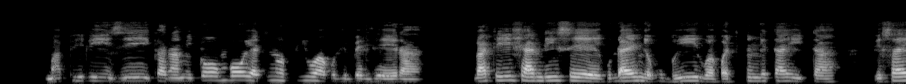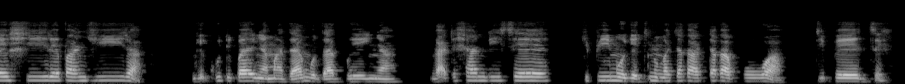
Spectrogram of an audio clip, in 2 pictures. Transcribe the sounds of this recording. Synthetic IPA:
ma̰pirizikanamito̞mbo̞jatino̞piwakuʐibʱe̞ɮe̞ɾa | ŋɡatiʃandise̞kuɗaiŋɡe̞kubʱujirwakwatinoŋɡetaiːta | tiʂaiʃiɾe̞pand͡ʒira̰ | ŋɡe̞̰kutikwaiɲamad͡zaŋɡud͡zaɡʱwiɲa | ŋɡa̰tiʃandise̞ | t͡ʃipimot͡ʃetinoŋɡet͡ʃakatakapuwa | tipe̞ːd͡ze̞

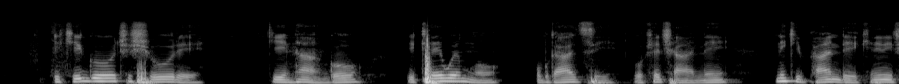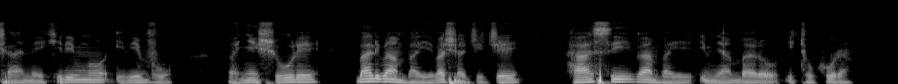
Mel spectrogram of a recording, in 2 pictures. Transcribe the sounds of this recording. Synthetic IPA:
ikʰiɡo̞t͡ʃiʃuːɾe̞ | ɡ̥iːn̥haːŋɡo̞ | itʰe̞ːwe̞mŋo̞ | ubɡaːzi | βukʰe̞t͡ʃaːne̞ | nik̬ipʰaːnde̞kʰininit͡ʃaːne̞kʰiɾimŋo̞ʔiβivu | aβaɲe̞ːʃuːɾe̞ | βaɾiβaːmbaje̞βaʃad͡ʒid͡ʒe̞ | haːsiβaːmbaje̞imɲaːmbaɾo̞̰itʰukʰuɾa

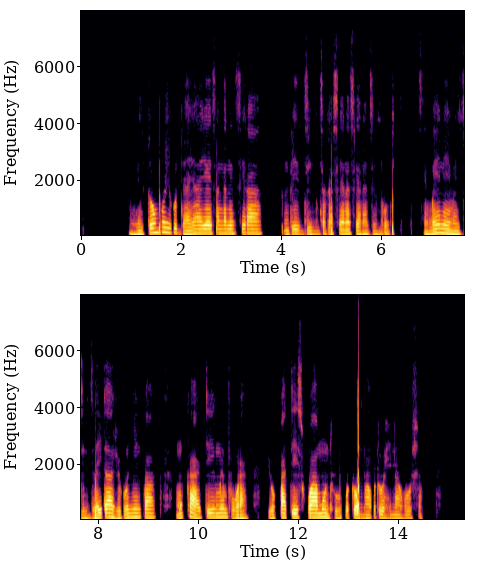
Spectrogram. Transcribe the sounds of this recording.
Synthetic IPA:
mito̞mbo̞je̞kudʱajajaisaŋɡanisiɾa | mbid͡zid͡zakasijanasijanad͡zembṵti̥ | d͡zimwe̞nemid͡zid͡zaitaʐe̞kuɲika | mukatimwe̞ɱvuɾa | jo̞k͡patiswamuntʰuotomwaʔoto̞ɦenaɦo̞ːʃa̰

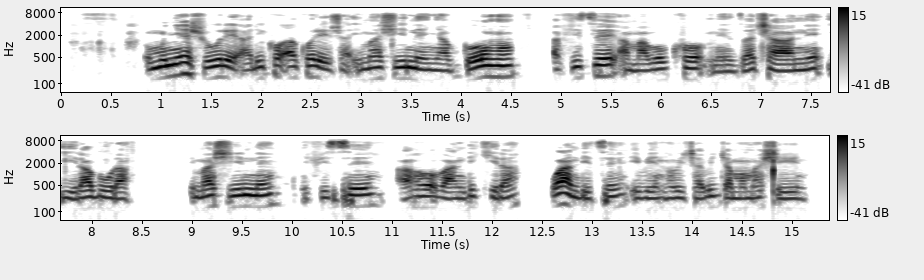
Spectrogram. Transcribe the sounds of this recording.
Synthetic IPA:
umuɲe̞ːʃuɾe̞ʔaɾiko̞ako̞ɾe̞ʃa̰ʔḭmaʃine̞ɲabɡoːŋo | afise̞a̰maβo̞kʰo̞me̞ːzat͡ʃaːne̞jiɾaβuɾa | imaʃine̞ifise̞aho̞βaːndikʰiɾa | waːndit͡se̞iβiːn̥huβit͡ʃaβid͡ʒamumaʃiːne

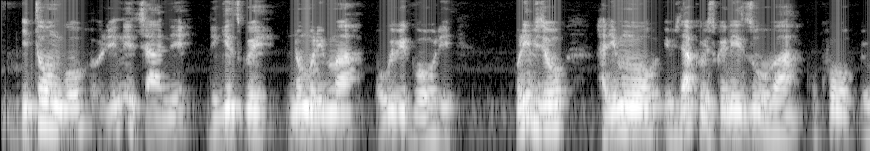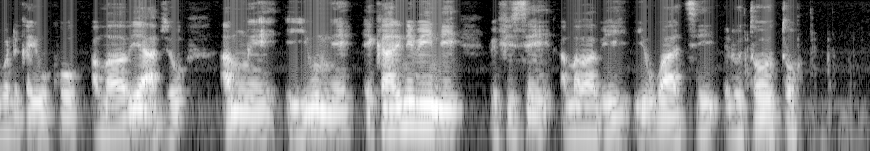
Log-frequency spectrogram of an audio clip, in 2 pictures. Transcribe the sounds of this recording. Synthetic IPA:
ito̞ːŋɡo̞ɾiɾinit͡ʃaːne̞ | ɾiɡizɡwe̞ | numuɾima | owiβiɡo̞ːɾi | uɾivjo̞ | haɾimŋo̞ivjaːkuβisɡwe̞niːzuːβakukʰo̞βiβo̞ne̞kajuːkʰo̞amaβaβijaːvjo̞ | a̰mŋe̞jumŋe̞ːkahaɾiniβiːndi | βifise̞amaβaβijuɡwaːt͡siɾuto̞ːto̞

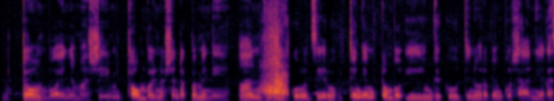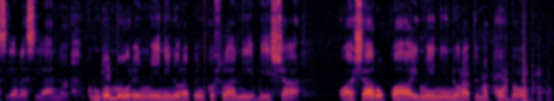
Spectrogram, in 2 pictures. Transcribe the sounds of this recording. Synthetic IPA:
mitombojeɲamaʃḭmitʼomboinoʃandakamenḛ | antʰuanokuɾud͡zirwakutʼeŋɡemitomboʔijiŋɡekutiːnoɾapemikuɬa̰nijakasijanasijaːnakundomoɾemweniːnoɾapemikuɬanijeɓeʃa̰ | kwʔaʃaɾukwaimweniːnoɾapemakoːɗo

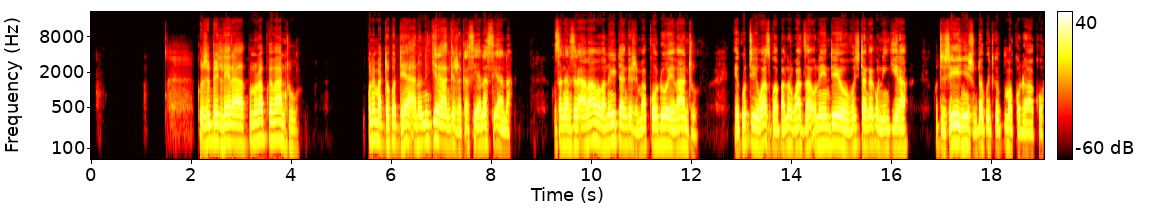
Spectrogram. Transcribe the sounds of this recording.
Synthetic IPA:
kuʐibʱe̞ɮe̞ɾakuno̞ɾapweʋantʰu | kune̞madʱo̞ko̞dʱe̞jaano̞niŋɡiɾaŋɡe̞ʐakasijanasijaːna | kusaŋɡanis̬iɾa̰ːʋaʋo̞ʋano̞itaŋɡe̞ʐe̞mako̞ɗo̞je̞ʋantʰu | e̞kutiwazwap̬ano̞rwad͡zaʔṵno̞e̞nde̞jo̞ʋot͡ʃi̥taŋɡakuniŋɡiɾa | kut̬iʐiːɲiʐino̞ɗakuitwepamakoɗoaːko̞

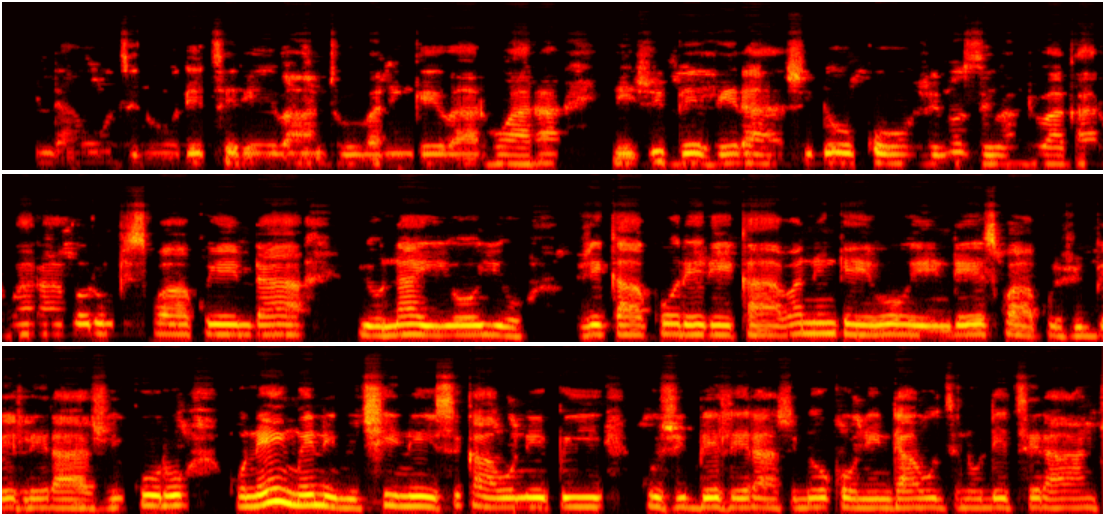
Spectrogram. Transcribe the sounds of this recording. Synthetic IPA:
ndaud͡zino̞ɗe̞t͡se̞ɾeʋantʰuʋane̞ŋɡe̞ʋarwaɾane̞ʐibʱe̞ɮe̞ɾaʐiɗo̞ko̞ʐino̞ziʋantʰuʋakarwaɾaʋoɾumbiswakue̞nda | jo̞naijo̞joʐikako̞ɾe̞ɾe̞kaʋane̞ŋɡe̞ʋo̞e̞nde̞swakuʐibʱe̞ɮe̞ɾaʐikuɾukune̞imwe̞nimit͡ʃinisikaone̞kwikuʐibʱe̞ɮe̞ɾaʐiɗo̞ko̞ne̞ndaud͡zino̞ɗe̞t͡se̞ɾaːntʰu

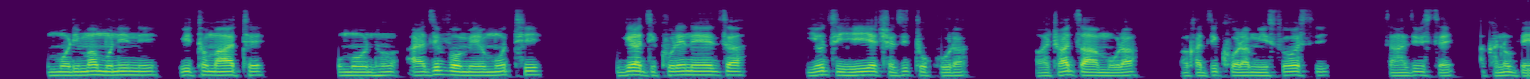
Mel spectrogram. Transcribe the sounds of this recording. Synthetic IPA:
umuɾimamunini | wito̞maːtʰe̞ | umuːnuaɾazivo̞ːmeɾumutʰi | kuɡiɾazikʰuɾe̞ne̞ːza | ijo̞zihije̞t͡ʃiazitukʰuɾaː | βat͡ʃaazaːmuɾa | βakʰazikʰo̞ɾamŋiːso̞si | saːzivise̞ | akʰano̞veː

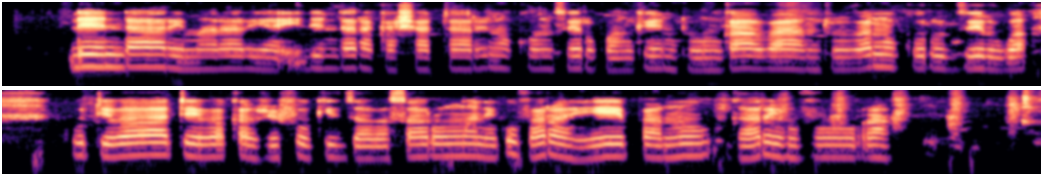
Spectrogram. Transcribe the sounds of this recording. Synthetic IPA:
ɗe̞ndaɾe̞maɾarijaʔḭɗe̞ndaɾakaʃataɾino̞ko̞nze̞rwaŋɡe̞ntʰuŋɡaʋantʰuʋano̞kurud͡zirwakutiʋaʋate̞ʋakaʐifukid͡zaʋasaɾomwane̞kuvʱaɾaɦepano̞ɡʱaɾe̞ɱvuːra

